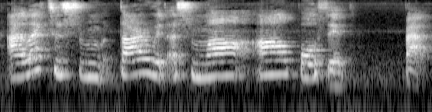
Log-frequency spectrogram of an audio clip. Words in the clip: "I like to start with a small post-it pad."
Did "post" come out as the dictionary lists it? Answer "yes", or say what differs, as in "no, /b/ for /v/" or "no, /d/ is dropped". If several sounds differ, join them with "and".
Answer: no, /t/ is dropped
